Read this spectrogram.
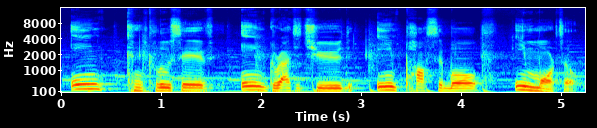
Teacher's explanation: this is a typical case of regressive assimilation in which the second sound affects the first sound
